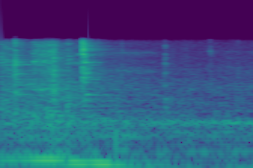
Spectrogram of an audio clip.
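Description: A few light clicks of a spoon against a cooking pot while salt is stirred into pasta water, over a low hum that fades after about a second.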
